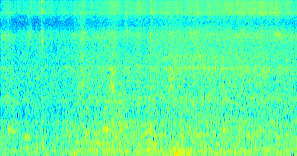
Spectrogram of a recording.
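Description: A steady low hum of room noise, with faint talk in the background.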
